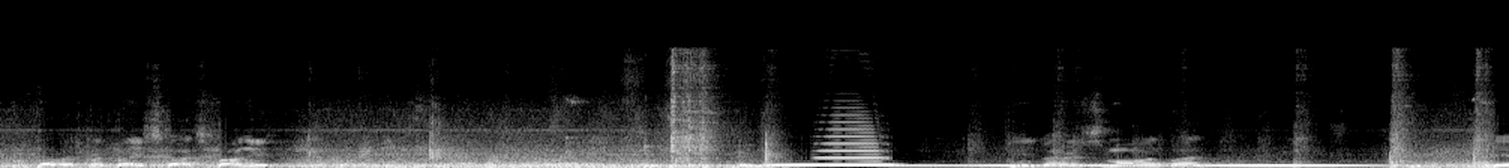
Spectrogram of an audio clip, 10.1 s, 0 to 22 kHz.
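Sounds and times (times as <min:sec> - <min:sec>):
low background talk: 0:00.0 - 0:05.3, 0:06.3 - 0:10.0
microphone feedback howl: 0:05.1 - 0:09.2.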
